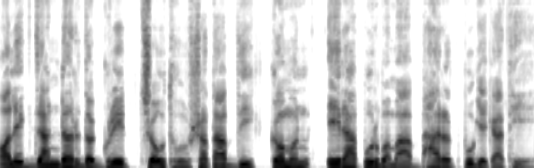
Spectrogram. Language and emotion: Nepali, neutral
